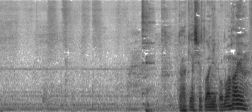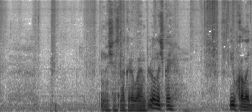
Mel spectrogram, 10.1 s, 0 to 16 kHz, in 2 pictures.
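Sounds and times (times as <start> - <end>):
plastic cling film rustling: 5.8 - 10.0
cling film crinkles: 8.8 - 10.0.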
